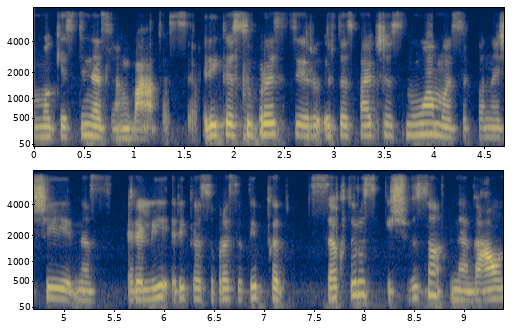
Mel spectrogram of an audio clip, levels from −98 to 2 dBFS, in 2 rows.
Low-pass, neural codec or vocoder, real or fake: 7.2 kHz; none; real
